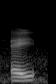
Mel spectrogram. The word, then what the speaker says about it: Om: And remember, Om is made up of 3 syllables or 3 letters, not syllables, it's just 1 syllable, but it's A-U-M. So Aum. And it goes like this. The A comes through the belly, the U or the O comes through the chest, and the M is going to be in your head.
